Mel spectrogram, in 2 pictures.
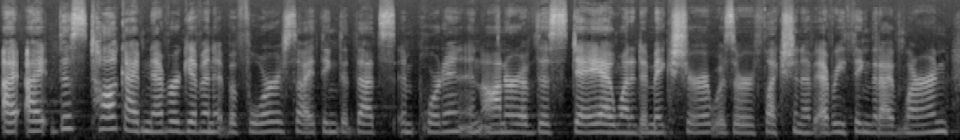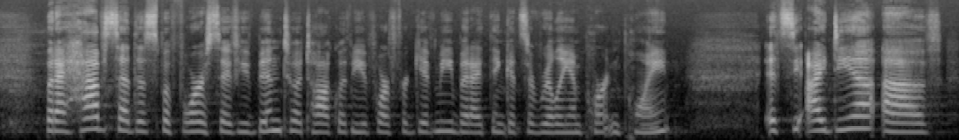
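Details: Adult woman giving a talk; fluent speech.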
